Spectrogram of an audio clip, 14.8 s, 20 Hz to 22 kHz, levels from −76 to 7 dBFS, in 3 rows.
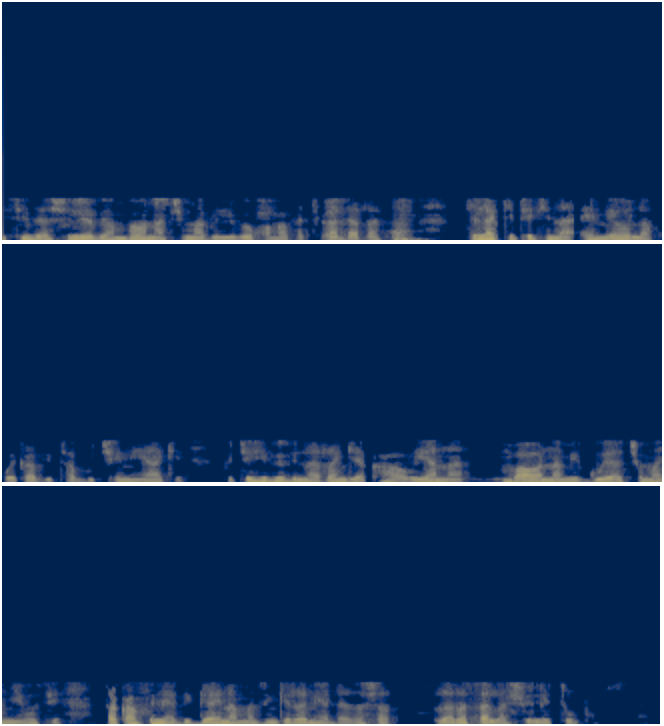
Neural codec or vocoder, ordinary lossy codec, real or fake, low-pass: none; AAC, 16 kbps; real; 7.2 kHz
